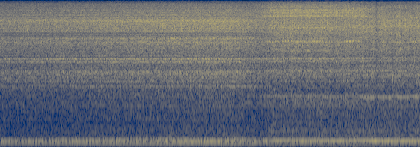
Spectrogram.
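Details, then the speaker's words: Vehicle idling after a serpentine belt squeal fix: a smooth, even, quiet idle with a steady low drone and no squeal or chirp, so the belt drive sounds healthy. "see how quiet it is why it felt nice and quiet smooth"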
